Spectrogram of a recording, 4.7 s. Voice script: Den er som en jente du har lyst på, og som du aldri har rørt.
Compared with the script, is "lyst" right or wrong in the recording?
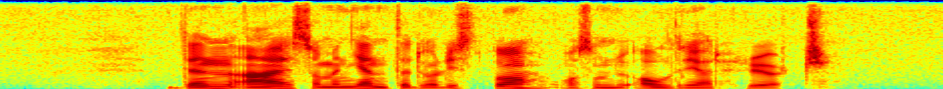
right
